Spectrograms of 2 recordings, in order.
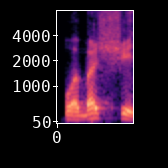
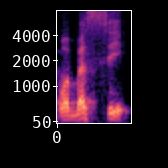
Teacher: Shin ini ada tafasyi ya, jadi harus suaranya anginnya banyak di dalam ya. Suaranya ada dalam wabashi, jangan sampai wabasi ya.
